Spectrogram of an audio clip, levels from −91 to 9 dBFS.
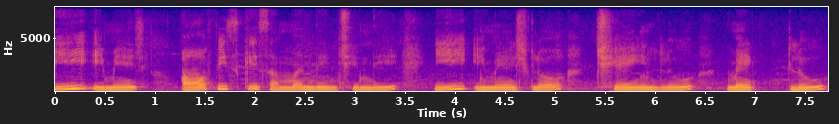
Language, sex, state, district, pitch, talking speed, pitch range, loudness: Telugu, female, Andhra Pradesh, Guntur, 200 Hz, 95 wpm, 195-225 Hz, -15 LUFS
